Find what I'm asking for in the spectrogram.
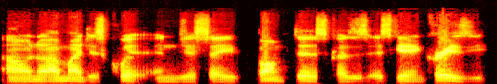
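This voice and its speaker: A young man in his twenties speaks with a very low, deep voice, close and dry with no room sound. He co-hosts a casual podcast, talking earnestly and reflectively and circling back over his own phrases as he thinks aloud. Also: level tone, a little fast, no room sound. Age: 20s. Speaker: podcast co-host.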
